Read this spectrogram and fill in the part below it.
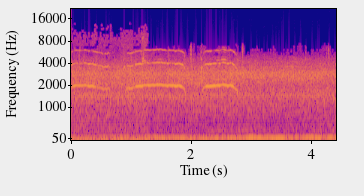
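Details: Young peregrine falcon in a downtown Arizona nest during a morning feeding, 24 May 2016, nest camera: three long thin whistled whines, level then slightly falling, over heavy low traffic rumble.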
